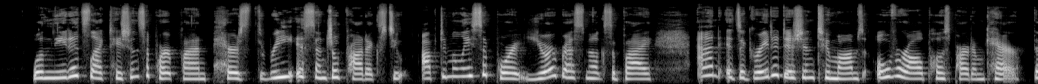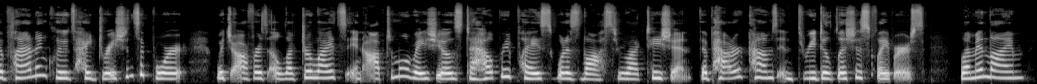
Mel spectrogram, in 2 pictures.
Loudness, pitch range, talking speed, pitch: -13 LUFS, 265-315 Hz, 155 wpm, 280 Hz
